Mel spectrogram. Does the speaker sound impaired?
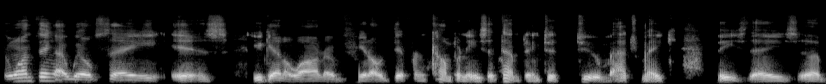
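Yes: cerebral palsy, mild.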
